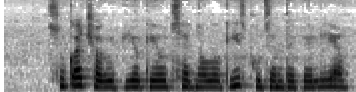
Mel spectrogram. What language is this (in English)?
Georgian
